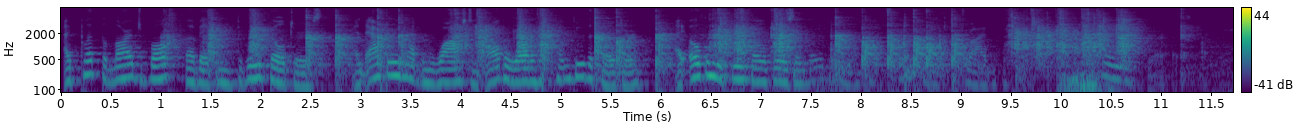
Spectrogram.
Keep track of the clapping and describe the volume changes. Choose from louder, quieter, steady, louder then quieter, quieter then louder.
steady.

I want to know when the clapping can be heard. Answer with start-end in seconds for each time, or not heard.
1.0-11.2.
